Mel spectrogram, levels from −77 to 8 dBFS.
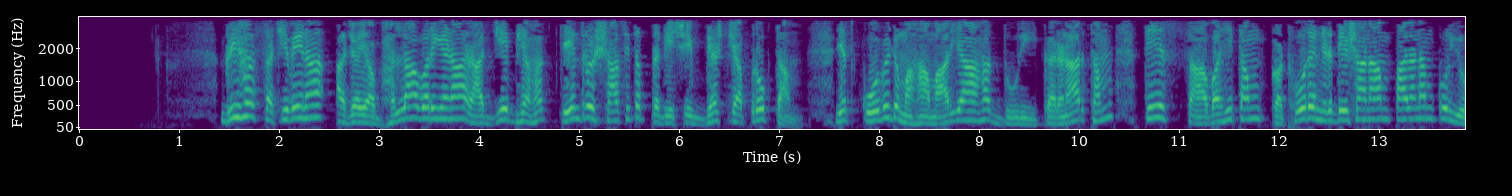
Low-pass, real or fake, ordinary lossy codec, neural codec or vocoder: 3.6 kHz; real; MP3, 32 kbps; none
